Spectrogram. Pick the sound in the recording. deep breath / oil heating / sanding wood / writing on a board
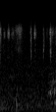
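writing on a board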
